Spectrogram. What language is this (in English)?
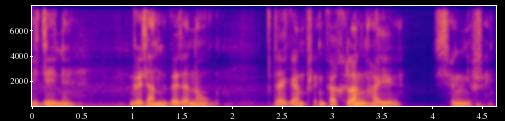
Bodo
